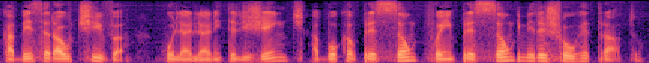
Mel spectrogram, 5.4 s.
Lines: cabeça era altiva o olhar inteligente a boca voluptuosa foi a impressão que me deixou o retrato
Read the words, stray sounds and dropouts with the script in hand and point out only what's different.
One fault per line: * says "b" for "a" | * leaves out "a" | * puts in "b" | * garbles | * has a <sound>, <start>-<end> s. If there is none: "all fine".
* puts in "olhar"
* says "impressão" for "voluptuosa"
* leaves out "que"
